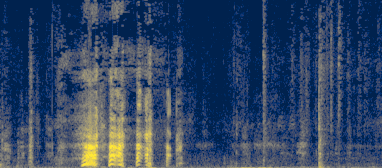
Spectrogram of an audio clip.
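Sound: dog barking and panting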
